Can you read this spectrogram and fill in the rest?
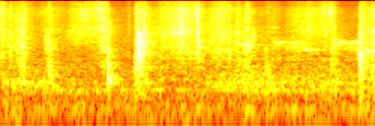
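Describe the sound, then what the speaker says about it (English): Goddess tarot cards are shuffled by hand with a run of quick, crisp riffles and flutters, close and moderately quiet, with no talking. "let's just give them a bit of a shuffle"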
